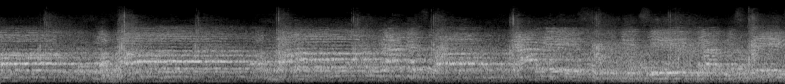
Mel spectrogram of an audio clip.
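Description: A youth choir of boys and girls singing together, with a sharp clap every second or so.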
